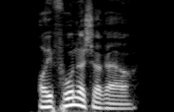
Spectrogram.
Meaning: inflection of euphonisch: 1. strong/mixed nominative masculine singular comparative degree 2. strong genitive/dative feminine singular comparative degree 3. strong genitive plural comparative degree
- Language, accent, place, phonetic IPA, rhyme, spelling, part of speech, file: German, Germany, Berlin, [ɔɪ̯ˈfoːnɪʃəʁɐ], -oːnɪʃəʁɐ, euphonischerer, adjective, De-euphonischerer.ogg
